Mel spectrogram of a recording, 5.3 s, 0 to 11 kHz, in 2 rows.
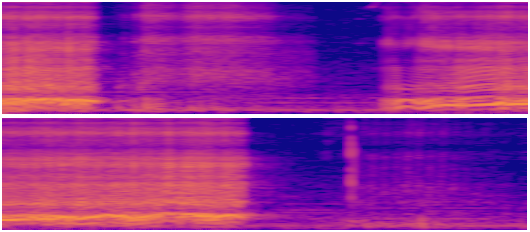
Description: This is Hunter my 2year old English Bulldog having a nap snoring up a storm on his favourite leather chair.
